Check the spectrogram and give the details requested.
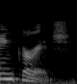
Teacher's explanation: notice that the o r takes on a muffled R sound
